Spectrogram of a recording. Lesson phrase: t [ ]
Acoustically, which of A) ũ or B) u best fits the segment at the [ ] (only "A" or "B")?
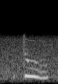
B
